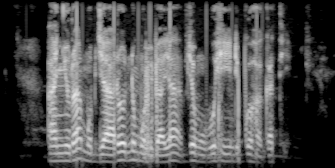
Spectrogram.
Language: Kinyarwanda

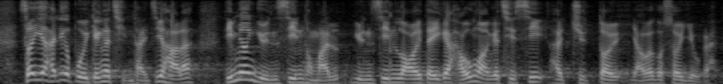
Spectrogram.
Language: Cantonese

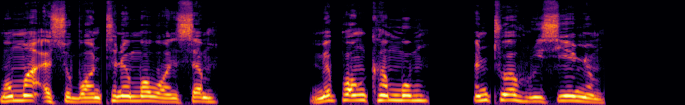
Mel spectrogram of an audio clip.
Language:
Akan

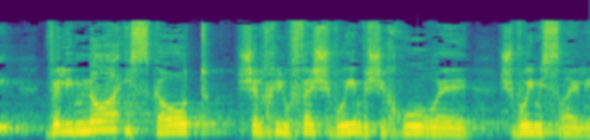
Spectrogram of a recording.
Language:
Hebrew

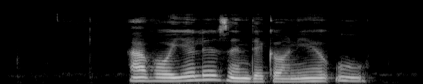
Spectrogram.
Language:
Persian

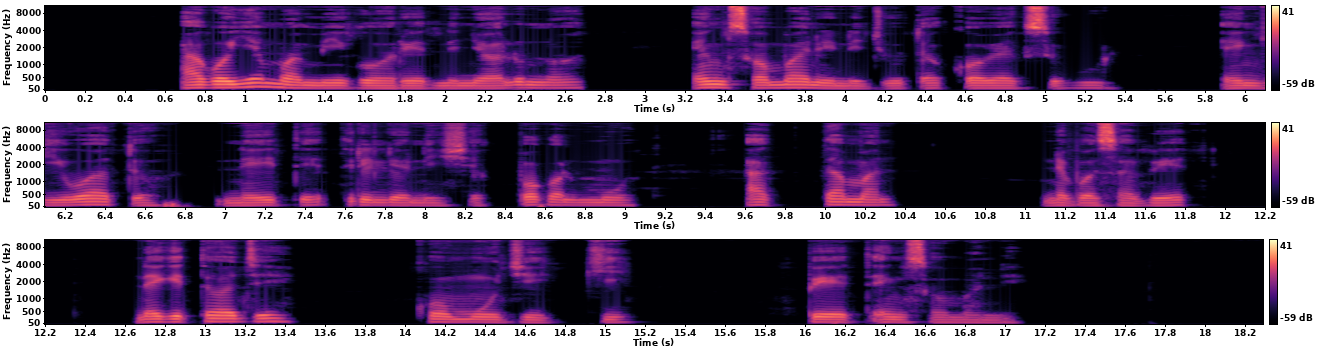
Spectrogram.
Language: Kalenjin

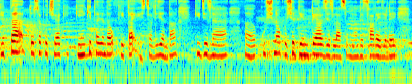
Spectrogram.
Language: Dogri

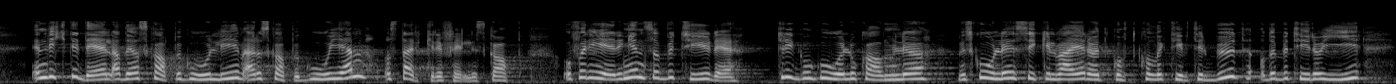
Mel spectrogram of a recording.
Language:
Norwegian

